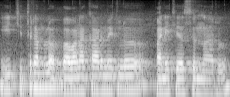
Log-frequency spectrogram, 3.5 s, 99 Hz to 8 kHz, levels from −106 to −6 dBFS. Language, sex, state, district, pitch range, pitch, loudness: Telugu, male, Andhra Pradesh, Visakhapatnam, 120-150 Hz, 130 Hz, -18 LUFS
